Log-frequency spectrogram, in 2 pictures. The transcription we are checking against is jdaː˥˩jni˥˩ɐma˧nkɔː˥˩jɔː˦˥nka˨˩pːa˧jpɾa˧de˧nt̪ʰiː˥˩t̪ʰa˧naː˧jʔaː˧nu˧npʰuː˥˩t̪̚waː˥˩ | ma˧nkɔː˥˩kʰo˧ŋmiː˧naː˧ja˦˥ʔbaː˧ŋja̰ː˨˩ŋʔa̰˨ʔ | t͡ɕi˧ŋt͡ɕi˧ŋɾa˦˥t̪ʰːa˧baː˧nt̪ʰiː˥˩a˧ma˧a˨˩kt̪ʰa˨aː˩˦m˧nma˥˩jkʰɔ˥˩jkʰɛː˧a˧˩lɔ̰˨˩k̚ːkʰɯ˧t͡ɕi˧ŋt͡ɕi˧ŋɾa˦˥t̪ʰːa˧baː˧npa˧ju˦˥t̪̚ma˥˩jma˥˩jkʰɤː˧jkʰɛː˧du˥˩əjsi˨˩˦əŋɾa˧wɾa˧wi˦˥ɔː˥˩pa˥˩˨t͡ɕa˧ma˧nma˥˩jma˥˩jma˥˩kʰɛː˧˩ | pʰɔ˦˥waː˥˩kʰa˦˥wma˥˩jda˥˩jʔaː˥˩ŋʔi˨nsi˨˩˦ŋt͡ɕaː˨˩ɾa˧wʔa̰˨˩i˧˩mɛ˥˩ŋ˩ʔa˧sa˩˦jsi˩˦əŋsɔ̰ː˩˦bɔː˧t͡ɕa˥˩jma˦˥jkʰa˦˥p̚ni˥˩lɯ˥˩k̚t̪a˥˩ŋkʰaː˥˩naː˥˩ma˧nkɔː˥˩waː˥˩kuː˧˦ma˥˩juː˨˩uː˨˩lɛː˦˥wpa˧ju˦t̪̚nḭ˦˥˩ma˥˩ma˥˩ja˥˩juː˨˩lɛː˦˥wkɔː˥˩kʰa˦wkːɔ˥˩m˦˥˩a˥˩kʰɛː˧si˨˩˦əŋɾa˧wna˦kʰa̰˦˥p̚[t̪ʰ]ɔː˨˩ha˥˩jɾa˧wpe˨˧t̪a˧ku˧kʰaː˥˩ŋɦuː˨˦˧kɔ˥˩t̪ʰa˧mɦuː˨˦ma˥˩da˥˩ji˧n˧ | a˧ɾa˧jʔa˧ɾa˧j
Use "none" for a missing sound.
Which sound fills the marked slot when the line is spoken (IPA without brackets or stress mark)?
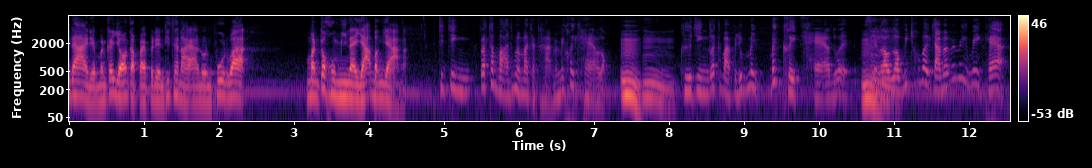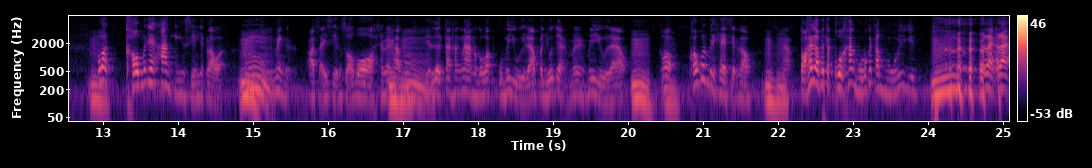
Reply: t̪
